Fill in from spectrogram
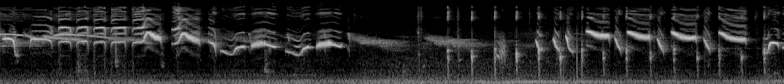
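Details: A Hwamei (wambi) pours out gacor song: fast chattering whistled notes with strong overtones, a short softer gliding passage in the middle, then a loud return of rapid rising and falling phrases.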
